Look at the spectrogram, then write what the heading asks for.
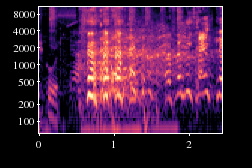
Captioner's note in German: Lachen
